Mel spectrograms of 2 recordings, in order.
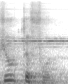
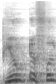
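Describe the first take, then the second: First: It is spoken with a regional accent. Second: It is spoken with a plain accent.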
